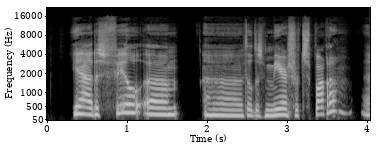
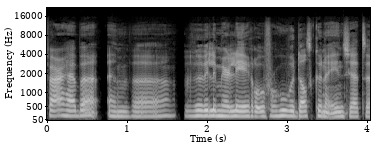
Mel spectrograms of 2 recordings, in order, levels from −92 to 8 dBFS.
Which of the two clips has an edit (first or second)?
first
